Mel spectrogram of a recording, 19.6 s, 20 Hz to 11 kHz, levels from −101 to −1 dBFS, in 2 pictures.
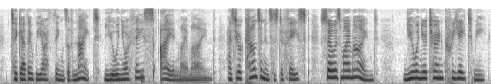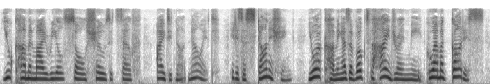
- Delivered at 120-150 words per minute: No, average, 175 wpm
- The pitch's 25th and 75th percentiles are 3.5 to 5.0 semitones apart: Yes, average, 4.4 semitones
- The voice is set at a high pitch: Yes, high, 225 Hz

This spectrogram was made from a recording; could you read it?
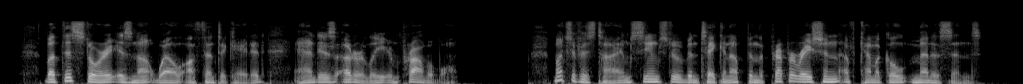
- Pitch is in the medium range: No, low, 100 Hz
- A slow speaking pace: No, average, 160 wpm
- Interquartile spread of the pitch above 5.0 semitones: No, average, 4.2 semitones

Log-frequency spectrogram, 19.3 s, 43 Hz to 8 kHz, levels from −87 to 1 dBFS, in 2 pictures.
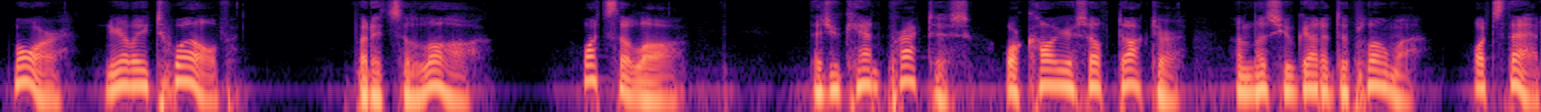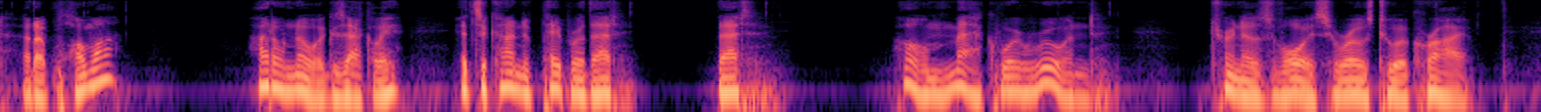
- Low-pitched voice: Yes, low, 110 Hz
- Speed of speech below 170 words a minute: Yes, average, 150 wpm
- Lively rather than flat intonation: Yes, wide, 7.5 semitones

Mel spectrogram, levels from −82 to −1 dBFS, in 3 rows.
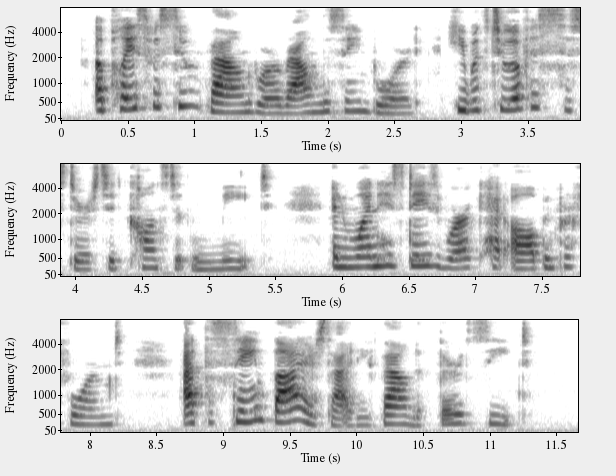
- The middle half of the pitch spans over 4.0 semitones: Yes, average, 4.8 semitones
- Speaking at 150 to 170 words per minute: No, average, 190 wpm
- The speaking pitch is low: No, high, 245 Hz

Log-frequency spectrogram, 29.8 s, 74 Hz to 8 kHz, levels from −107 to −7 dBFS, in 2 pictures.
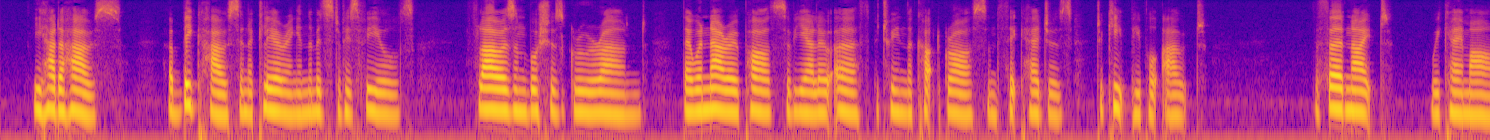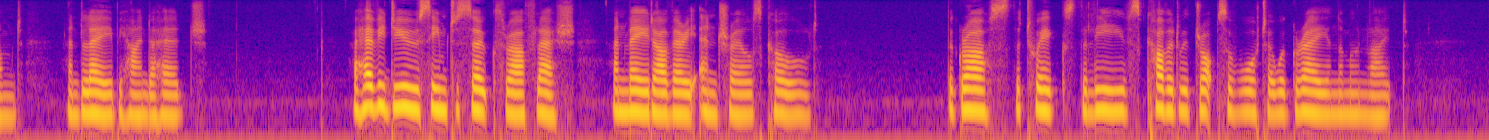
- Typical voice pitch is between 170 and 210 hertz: Yes, medium, 185 Hz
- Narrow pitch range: Yes, narrow, 2.1 semitones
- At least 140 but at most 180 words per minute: Yes, average, 165 wpm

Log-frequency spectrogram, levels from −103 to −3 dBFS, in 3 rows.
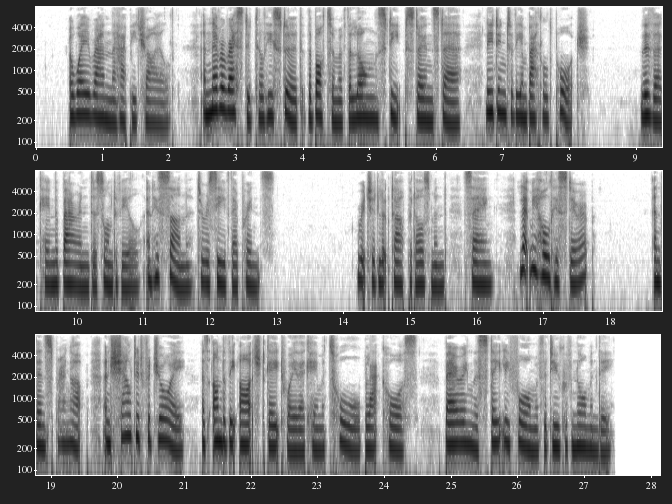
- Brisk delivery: No, average, 165 wpm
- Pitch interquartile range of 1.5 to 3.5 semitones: Yes, average, 2.9 semitones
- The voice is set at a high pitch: Yes, high, 210 Hz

